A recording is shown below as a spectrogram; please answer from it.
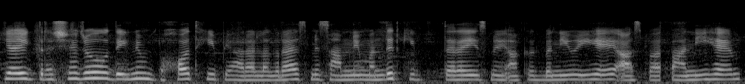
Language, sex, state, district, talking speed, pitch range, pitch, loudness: Hindi, female, Bihar, Kishanganj, 210 wpm, 210-240 Hz, 225 Hz, -28 LUFS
